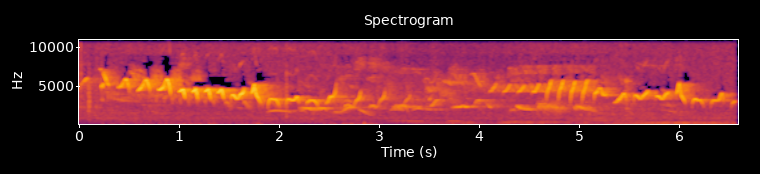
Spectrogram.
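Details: Willow warbler male in June 2014 at Standalone Farm, Letchworth, singing from the same treetop branches on his patch: a descending run of soft whistled notes, followed by further twittering phrases, with other birds and a low background rumble.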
